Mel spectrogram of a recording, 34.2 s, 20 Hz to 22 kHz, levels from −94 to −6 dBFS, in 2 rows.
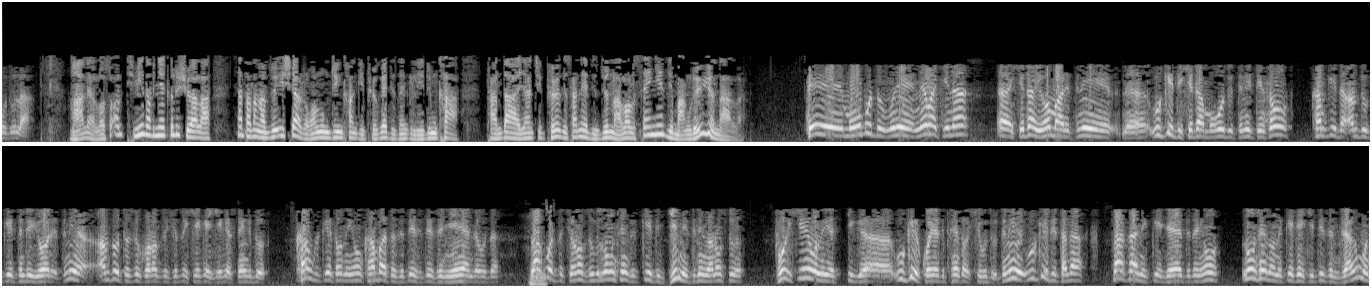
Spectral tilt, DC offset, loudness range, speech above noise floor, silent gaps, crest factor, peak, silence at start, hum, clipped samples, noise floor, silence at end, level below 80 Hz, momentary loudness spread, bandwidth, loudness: -11 dB/octave; under 0.1%; 4 LU; 41 dB; none; 18 dB; -4 dBFS; 0 s; none; under 0.1%; -65 dBFS; 0 s; -60 dBFS; 9 LU; 4.8 kHz; -24 LUFS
